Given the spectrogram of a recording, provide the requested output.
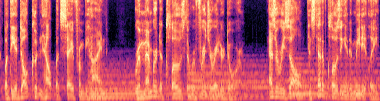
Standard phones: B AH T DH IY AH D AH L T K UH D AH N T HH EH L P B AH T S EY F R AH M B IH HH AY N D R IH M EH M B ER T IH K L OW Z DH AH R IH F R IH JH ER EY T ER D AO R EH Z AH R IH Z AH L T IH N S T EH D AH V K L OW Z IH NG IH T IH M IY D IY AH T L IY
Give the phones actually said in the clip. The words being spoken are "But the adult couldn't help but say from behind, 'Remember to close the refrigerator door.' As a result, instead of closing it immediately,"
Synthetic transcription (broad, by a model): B AH T DH IY AH D AH L T K UH D N T HH EH L P B AH T S EY F R AH M B IH HH AY N D R IH M EH M B ER T IH K L OW Z DH AH R IH F R IH JH ER EY T ER D AO R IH Z AH R IH Z AH L T IH N S T EH D AH V K L OW Z IH NG IH T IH M IY D IY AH T L IY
